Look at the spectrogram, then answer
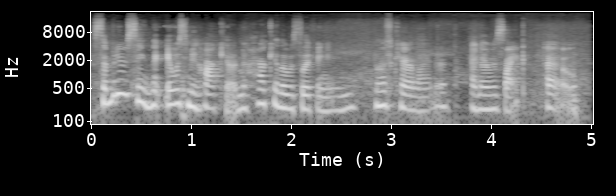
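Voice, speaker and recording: An American woman chatting casually on a gaming livestream, answering chat with frequent pauses and ums. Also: medium pitch, a bit bright, a little hiss or hum, low-quality recording. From United States. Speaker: streamer.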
